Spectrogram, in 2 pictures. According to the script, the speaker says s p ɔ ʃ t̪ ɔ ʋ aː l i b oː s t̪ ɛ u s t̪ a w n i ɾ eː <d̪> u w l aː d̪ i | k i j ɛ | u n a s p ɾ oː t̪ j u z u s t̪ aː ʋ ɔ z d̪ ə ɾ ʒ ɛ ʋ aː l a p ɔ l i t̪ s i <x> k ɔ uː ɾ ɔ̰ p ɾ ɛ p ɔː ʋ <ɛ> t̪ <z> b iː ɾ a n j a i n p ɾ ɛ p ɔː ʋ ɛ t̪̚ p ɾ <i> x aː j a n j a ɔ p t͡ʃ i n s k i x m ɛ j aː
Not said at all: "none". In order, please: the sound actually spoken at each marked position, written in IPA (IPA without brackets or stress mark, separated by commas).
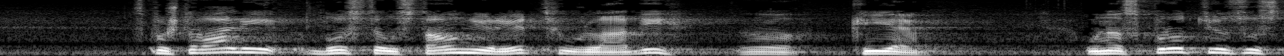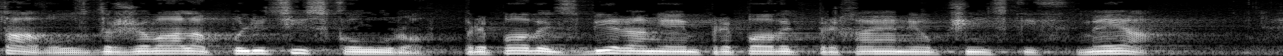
t̪, s, ɛ, z, ɛ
